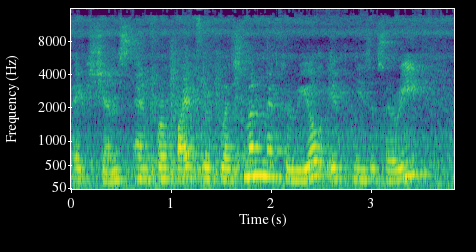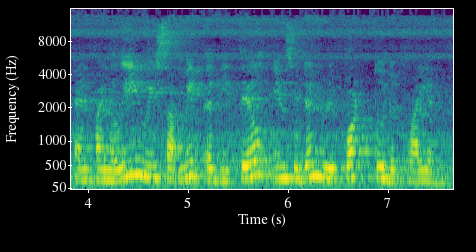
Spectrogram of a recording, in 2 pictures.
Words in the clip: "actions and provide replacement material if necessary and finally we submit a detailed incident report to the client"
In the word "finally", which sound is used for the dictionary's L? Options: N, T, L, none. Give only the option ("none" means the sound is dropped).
L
